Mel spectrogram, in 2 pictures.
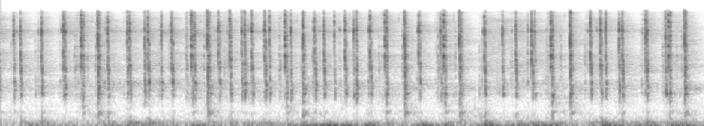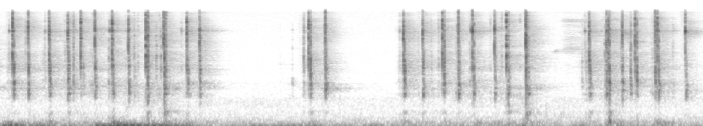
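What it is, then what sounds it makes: Mechanical keyboard with clicky switches and plastic keycaps. A compact mechanical keyboard with grey PBT plastic keycaps and clicky Kailh Box Jade switches, resting on a cork desk mat, is typed on continuously with the fingertips of both hands. Dense, bright, sharp clicks run steadily for about six seconds, then come in shorter bursts separated by brief pauses.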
